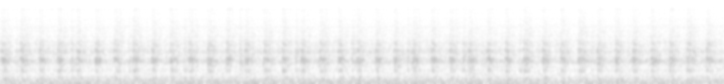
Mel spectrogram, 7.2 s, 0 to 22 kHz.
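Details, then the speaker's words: Mazda RX-8 rotary with a history of hard starting and compression untested: starter turns the engine over evenly at about two and a half beats a second, but it never fires; owner suspects apex seals. "Come on. It seems like it wants to. I'm gonna wait till it starts spinning slow."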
